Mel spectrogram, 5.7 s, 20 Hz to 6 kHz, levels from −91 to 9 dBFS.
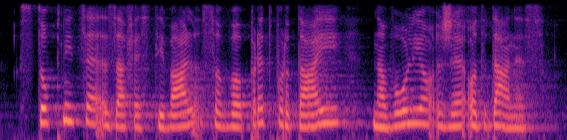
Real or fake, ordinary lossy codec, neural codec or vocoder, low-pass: fake; Opus, 64 kbps; vocoder, 44.1 kHz, 128 mel bands every 256 samples, BigVGAN v2; 5.4 kHz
